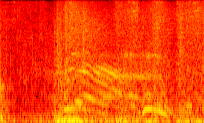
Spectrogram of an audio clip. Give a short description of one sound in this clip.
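An explosion bursts with a loud boom.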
